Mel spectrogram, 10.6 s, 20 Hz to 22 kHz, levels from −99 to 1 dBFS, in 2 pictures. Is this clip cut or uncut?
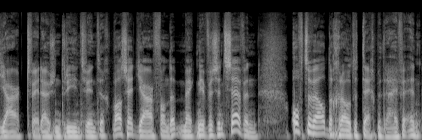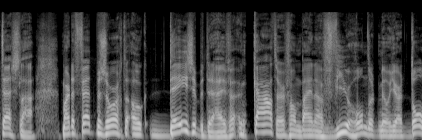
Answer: uncut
